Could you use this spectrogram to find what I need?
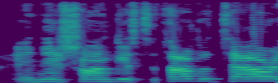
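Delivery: usual speaking voice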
